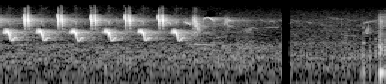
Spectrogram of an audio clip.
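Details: A common nightingale repeats a strong, regular series of paired notes, a lower slurred one and a high clipped one, about seven times, then falls silent before a brief rough note at the end.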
